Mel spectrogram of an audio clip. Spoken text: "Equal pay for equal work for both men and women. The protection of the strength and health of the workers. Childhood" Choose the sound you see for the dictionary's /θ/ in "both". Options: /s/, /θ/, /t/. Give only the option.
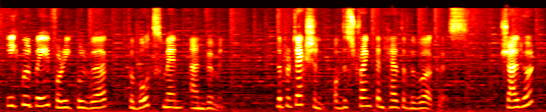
/s/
